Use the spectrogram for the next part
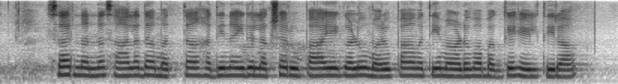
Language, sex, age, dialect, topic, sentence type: Kannada, female, 25-30, Central, banking, question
